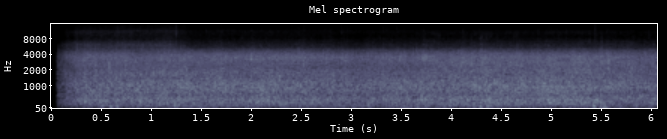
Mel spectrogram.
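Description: Sea surf washing against a rocky shore: a steady, even rush of water noise.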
